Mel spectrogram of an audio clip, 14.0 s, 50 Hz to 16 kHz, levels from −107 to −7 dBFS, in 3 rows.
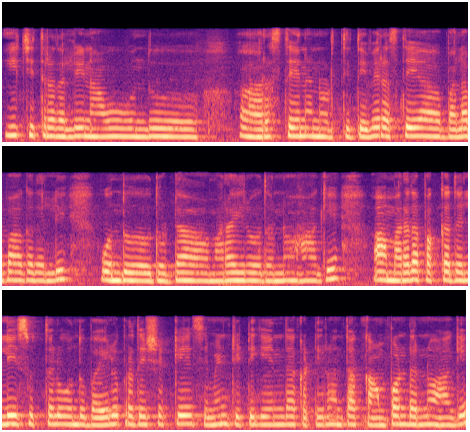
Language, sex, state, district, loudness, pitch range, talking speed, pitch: Kannada, female, Karnataka, Mysore, -16 LUFS, 200-215 Hz, 120 wpm, 205 Hz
